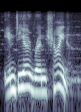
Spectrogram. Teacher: So in regular RP, we join them with an R.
